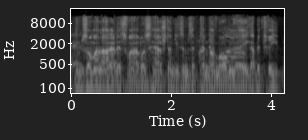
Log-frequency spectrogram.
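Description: A man narrating a documentary from a script, dramatic, solemn and measured. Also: very deep voice, steady tone, a crowd in the background.

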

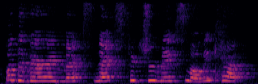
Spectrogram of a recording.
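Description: A woman in her thirties reading a picture book aloud to children like a teacher, with dramatic, deliberate phrasing and simple explanations, recorded in a living room. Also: extremely high pitch, steady tone. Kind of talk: expressive storybook read-aloud with explanatory asides. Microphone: camera or phone a short distance away. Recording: roomy home echo.

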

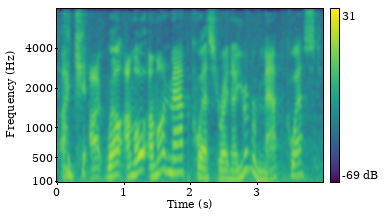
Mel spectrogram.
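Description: A man's voice: sits high, very animated, moderate pace, a little hiss or hum. A man in his twenties hosting a gaming stream, trading dry jokes with his guest. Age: 20s. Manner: dry, joking banter. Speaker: host. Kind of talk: casual co-host chat.

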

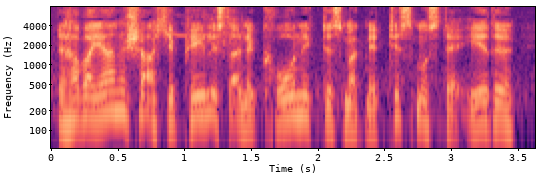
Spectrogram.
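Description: A man reading scripted documentary narration in a measured, explanatory manner. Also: fairly high pitch, lively intonation, slight background noise. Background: background music.

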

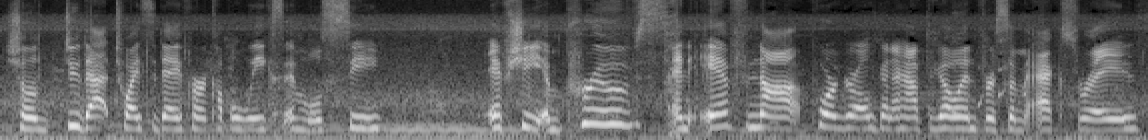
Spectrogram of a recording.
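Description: A young woman with a fairly high voice chats casually through a farm vlog. She films herself outdoors on a phone held at arm's length, and a faint hiss sits under her voice. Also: a little slow, a bit bright, low-quality recording. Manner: chatty, light laughs, baby-talks to her dogs. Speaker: farm vlogger.

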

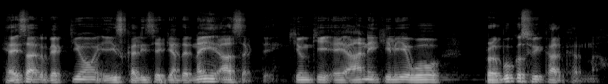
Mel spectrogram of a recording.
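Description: A man in his thirties preaching a sermon on a church stage into a handheld mic, halting and repetitive. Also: on the low side, little pitch movement. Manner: halting, repetitive, fillers and restarts. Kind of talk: sermon with prayer. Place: church stage in front of curtains.

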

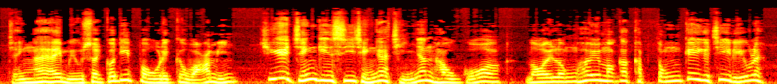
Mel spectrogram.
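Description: A man's voice: a little high, animated, moderate pace, hardly any pauses, darkish tone, no room sound. An actor playing a talkative, timid male waiter with a Hong Kong accent and comic exaggeration in a radio drama. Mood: animated explaining. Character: chatty, timid young male teahouse waiter, eager joker.

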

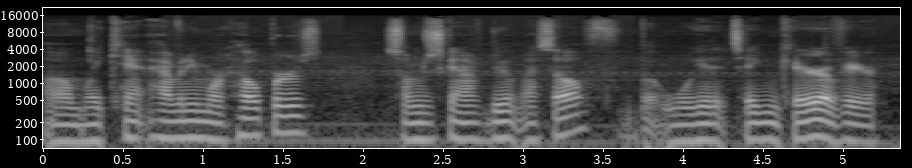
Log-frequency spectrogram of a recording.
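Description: Low-voiced man narrating his farming game. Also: fast, a little mellow, slight background noise. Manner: easygoing, rambling, narrates his actions with many fillers. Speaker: gaming channel host. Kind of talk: casual gameplay commentary.

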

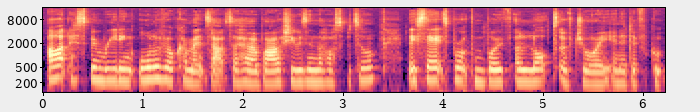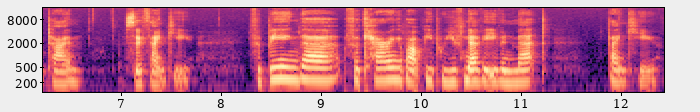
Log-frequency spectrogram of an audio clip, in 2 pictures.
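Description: A woman's voice: on the high side, flat delivery, a little fast, natural voice. An actress playing a caring, tired woman doctor in a naturalistic audio drama, speaking earnestly and hesitantly. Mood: earnest, subdued. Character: anxious, caring, tired young female doctor. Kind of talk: naturalistic audio drama, confessional podcast narration.

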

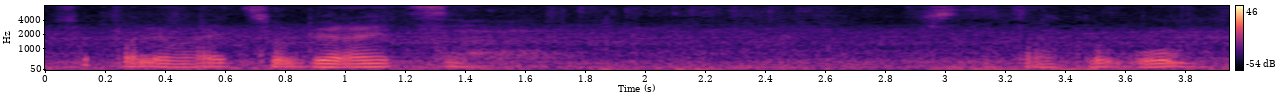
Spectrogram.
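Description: A woman in her forties with a hoarse voice from a cold, chatting in a rambling, casual way while walking around a seaside resort. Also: low voice, level tone, moderate pace, background noise. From Russian-speaking, living in Germany. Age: 40s. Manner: chatty, rambling, self-correcting. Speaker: vlogger. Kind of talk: casual walking vlog commentary. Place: outdoors at a seaside resort in early morning.

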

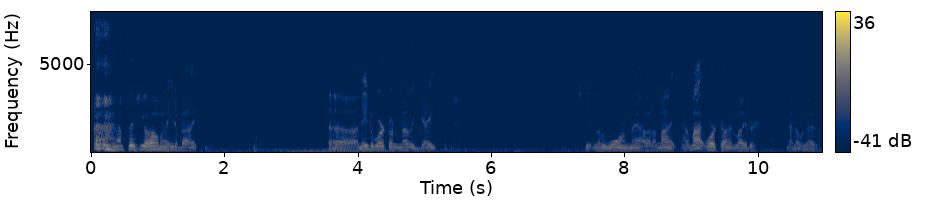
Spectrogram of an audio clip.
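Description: A man, hoarse from losing his voice, chatting and teasing his farm animals outdoors into a phone held at arm's length. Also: fairly high pitch, normal speed, long pauses, darkish tone, a little hiss or hum. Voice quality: gravelly. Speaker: farm vlogger. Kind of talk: casual talk to animals and camera. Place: outdoors under a shade tree on a farm.

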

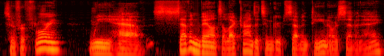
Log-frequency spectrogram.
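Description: A man with a fairly low voice gives an informal chemistry tutorial. His intonation moves up and down a great deal as he explains each step methodically, in the manner of a teacher working through a problem. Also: lively intonation, moderate pace, a little mellow, slightly rough.

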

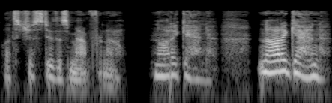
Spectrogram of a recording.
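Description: Casting: tough young game heroine, blunt, loyal and wry, husky with a gravelly edge, dry close recording. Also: female voice, on the low side, animated, moderate pace, no echo, full character voice. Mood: uneasy, confiding. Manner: blunt, casual, earnest. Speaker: game voice actress. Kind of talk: animated adventure game dialogue.

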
